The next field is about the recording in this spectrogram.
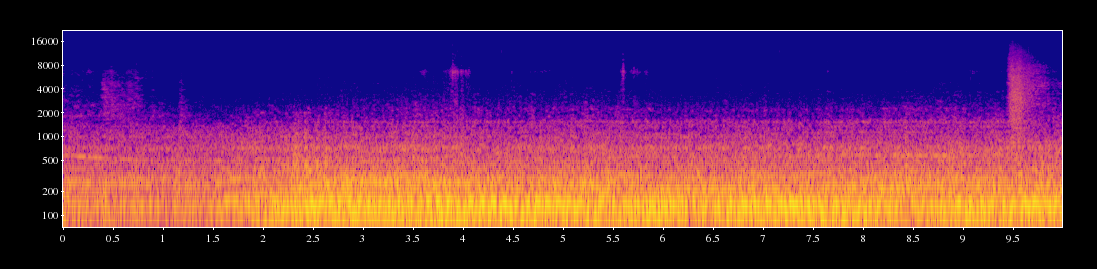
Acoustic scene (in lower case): bus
